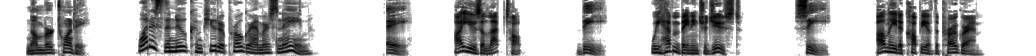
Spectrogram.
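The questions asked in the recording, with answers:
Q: What is the new computer programmer's name?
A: B: We haven't been introduced.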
